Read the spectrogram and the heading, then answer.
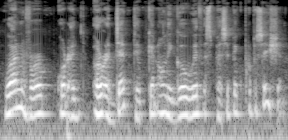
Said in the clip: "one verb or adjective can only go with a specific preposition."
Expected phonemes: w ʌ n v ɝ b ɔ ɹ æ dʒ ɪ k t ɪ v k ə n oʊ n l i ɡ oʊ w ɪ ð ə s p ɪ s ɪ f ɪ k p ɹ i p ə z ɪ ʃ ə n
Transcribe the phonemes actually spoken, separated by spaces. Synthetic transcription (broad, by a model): w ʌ n v ɝ b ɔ ɹ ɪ dʒ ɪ k t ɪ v k ə n oʊ n l i ɡ oʊ w ɪ ð ə s p ɪ s ɪ f ɪ k p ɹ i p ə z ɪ ʃ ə n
